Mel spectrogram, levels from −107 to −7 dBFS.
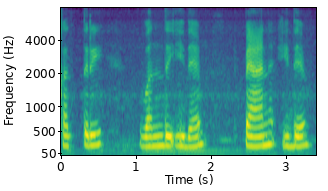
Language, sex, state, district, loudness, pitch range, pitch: Kannada, female, Karnataka, Koppal, -16 LUFS, 190-210 Hz, 200 Hz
